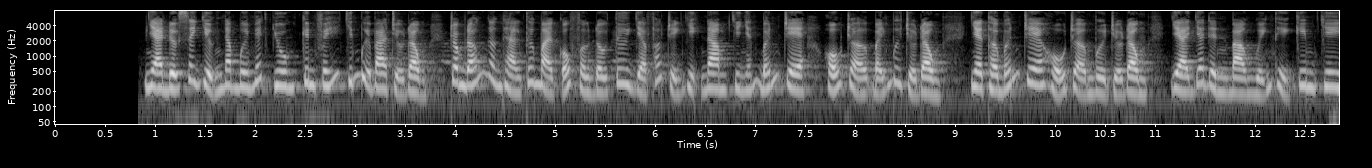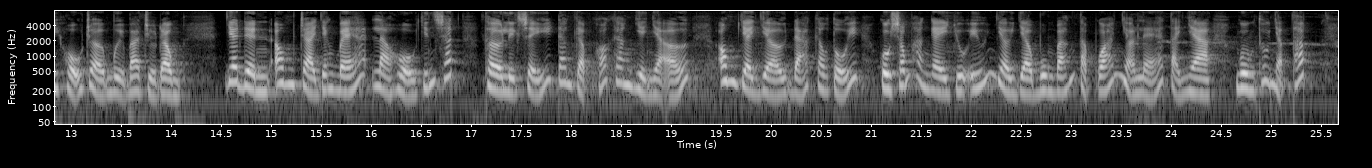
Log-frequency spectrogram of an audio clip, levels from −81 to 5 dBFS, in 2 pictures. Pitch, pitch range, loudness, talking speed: 225 Hz, 190-270 Hz, -20 LUFS, 240 wpm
